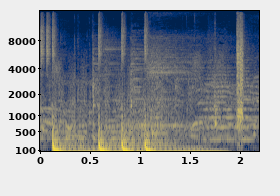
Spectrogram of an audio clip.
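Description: Hip-hop backing track: deep electronic bass hits with hi-hats, the bass holding a low note until just before the end.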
